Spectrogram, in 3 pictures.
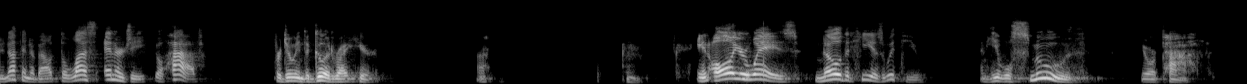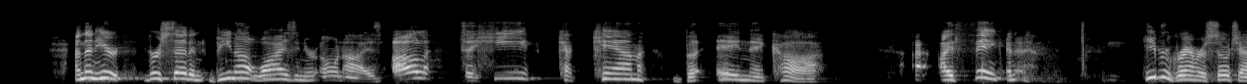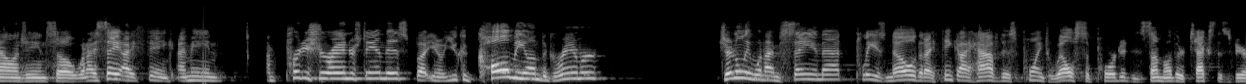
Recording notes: Preached at St Paul Lutheran Church, Rockford, Illinois on August 22, 2021.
